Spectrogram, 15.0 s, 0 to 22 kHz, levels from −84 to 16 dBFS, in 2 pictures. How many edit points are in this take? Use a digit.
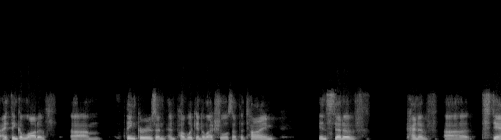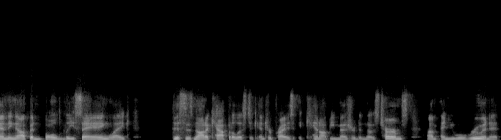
0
